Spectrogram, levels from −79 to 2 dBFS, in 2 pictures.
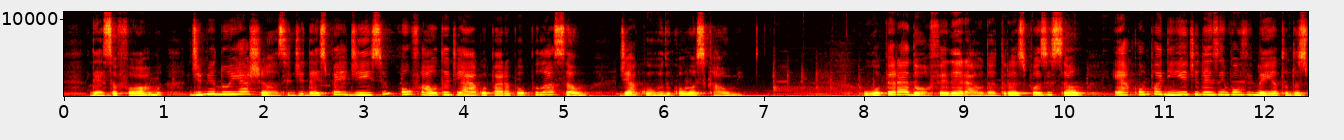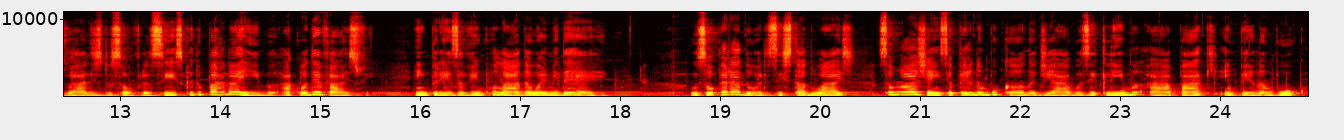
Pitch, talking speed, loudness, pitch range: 245 Hz, 140 wpm, -21 LUFS, 220-285 Hz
